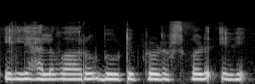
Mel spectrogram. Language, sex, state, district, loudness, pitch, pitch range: Kannada, female, Karnataka, Bidar, -13 LUFS, 240 Hz, 240-250 Hz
